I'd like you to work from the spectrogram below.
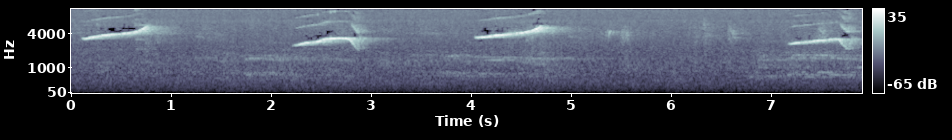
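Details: Oriental magpie-robin, a very common resident, singing in Ubon Ratchathani, Thailand, 17 July 2021: four bright rising whistles, each sweeping upward and ending in a short flourish, spaced roughly every two seconds against a quiet background.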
